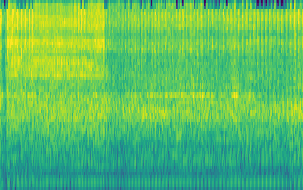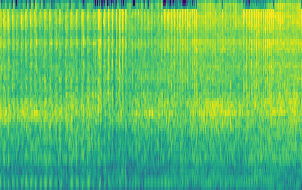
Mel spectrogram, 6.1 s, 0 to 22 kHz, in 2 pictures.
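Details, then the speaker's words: China 70cc Unique motorcycle with misfire, after fitting a spark-tested good plug: engine runs fast and even with steady buzz, no missing; normal running. "देखें दोस्तों, ये अब तो missing नहीं कर रही।"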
